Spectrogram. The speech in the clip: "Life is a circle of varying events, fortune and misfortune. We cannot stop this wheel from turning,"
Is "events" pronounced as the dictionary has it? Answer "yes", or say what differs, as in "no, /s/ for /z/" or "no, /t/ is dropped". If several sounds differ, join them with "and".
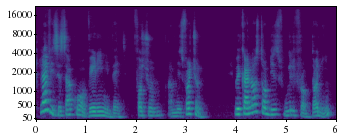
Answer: no, /s/ is dropped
